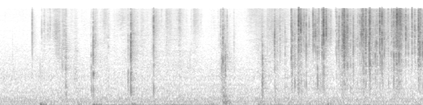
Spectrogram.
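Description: Trading cards handled with light scattered ticks and scrapes, then a foil card pack crinkling more densely as it is handled and opened near the end.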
